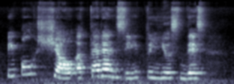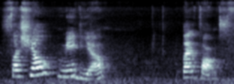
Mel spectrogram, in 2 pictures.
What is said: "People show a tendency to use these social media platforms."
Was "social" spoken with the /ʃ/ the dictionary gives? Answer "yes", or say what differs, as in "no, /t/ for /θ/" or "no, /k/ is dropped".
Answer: yes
